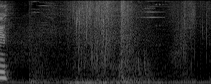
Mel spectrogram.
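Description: A magical burst crackles and whooshes.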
